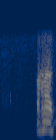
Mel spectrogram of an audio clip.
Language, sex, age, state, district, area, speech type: Kashmiri, male, 18-30, Jammu and Kashmir, Pulwama, urban, conversation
